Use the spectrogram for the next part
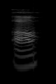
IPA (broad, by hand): a:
